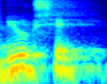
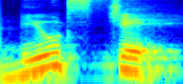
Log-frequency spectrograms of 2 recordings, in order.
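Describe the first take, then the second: First: The last syllable begins with a 'sh' sound. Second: The last syllable begins with a 'ch' sound. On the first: "S C H E लिखा है, तो शे हो गया ये" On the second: "इसमें च की साउंड आ रही है"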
